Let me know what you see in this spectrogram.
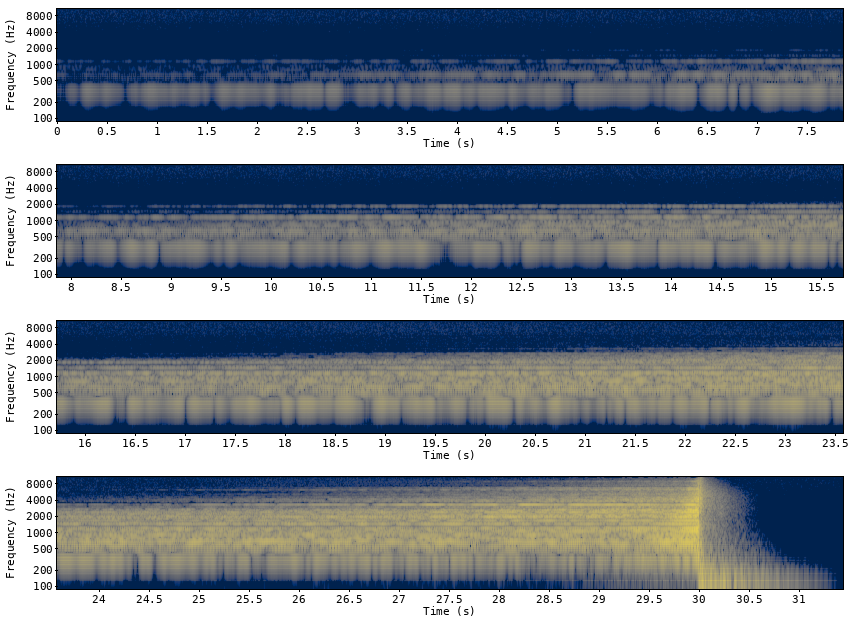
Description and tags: Clang Cinematic Reversed With Deep Kick
A transitional or climactic cinematic sound.
cinematic, climactic, trailer, transition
